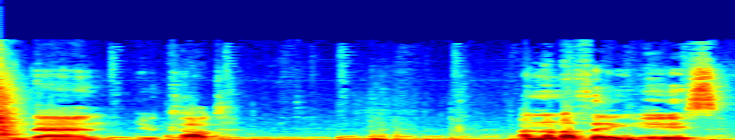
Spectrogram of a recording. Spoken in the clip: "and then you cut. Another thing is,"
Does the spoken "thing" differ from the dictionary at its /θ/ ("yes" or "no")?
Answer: no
